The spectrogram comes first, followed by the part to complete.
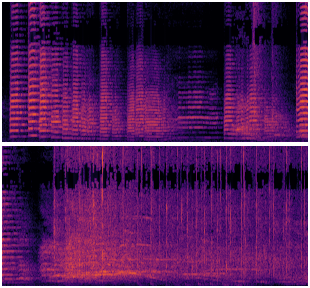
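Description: Solo trumpet playing several short phrases of quick notes, mostly falling in pitch, for about seven seconds. Then audience noise swells and carries on to the end.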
